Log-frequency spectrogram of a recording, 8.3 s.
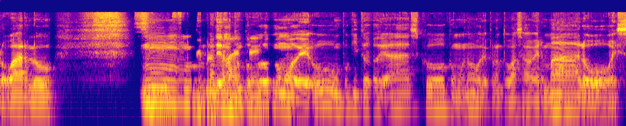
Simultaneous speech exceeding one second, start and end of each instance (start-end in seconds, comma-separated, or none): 1.8-3.6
